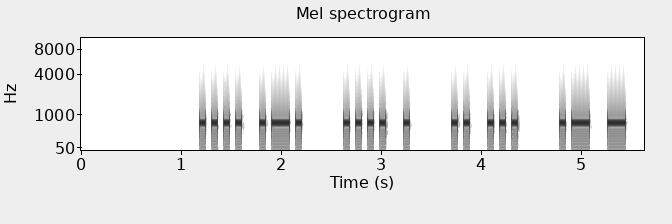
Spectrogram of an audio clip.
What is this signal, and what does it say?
Morse code, heard as a keyed tone, about 20 wpm, 700 Hz. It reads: HR HE IS AT
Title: Sentences from Top 300 Words and Abbreviations 20wpm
